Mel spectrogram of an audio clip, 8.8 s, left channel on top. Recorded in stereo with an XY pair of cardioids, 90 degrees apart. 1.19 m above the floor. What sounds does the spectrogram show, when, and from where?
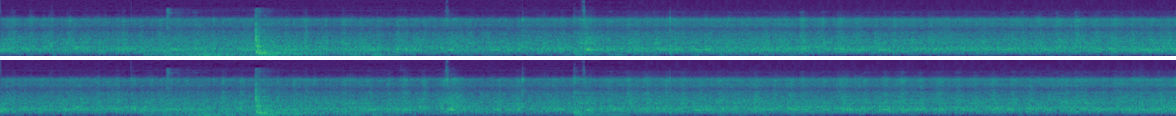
1.1 s a sliding door: 25° left, 1.7 m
